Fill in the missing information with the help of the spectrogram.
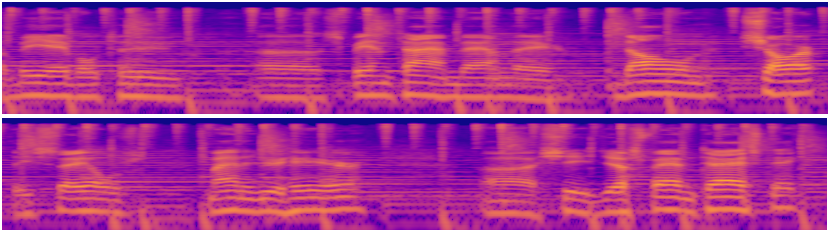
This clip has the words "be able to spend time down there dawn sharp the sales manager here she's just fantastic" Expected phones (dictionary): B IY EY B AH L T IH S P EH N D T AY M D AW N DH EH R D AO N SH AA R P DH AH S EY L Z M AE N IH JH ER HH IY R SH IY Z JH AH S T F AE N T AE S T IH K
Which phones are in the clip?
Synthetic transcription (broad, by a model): B IY EY B L T IH S P EH N T AY M D AW N DH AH R D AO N SH AA R P DH AH S EY L Z M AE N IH JH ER HH IY R SH IY Z JH AH S T F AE N T AE S T IH K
